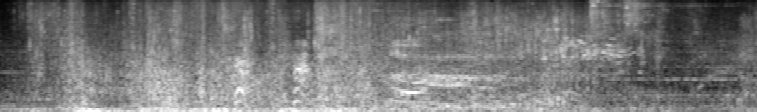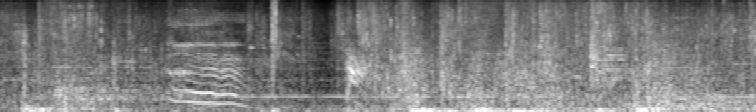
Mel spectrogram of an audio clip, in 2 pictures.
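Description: Weapons clash and magic bursts in a fast video game battle.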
